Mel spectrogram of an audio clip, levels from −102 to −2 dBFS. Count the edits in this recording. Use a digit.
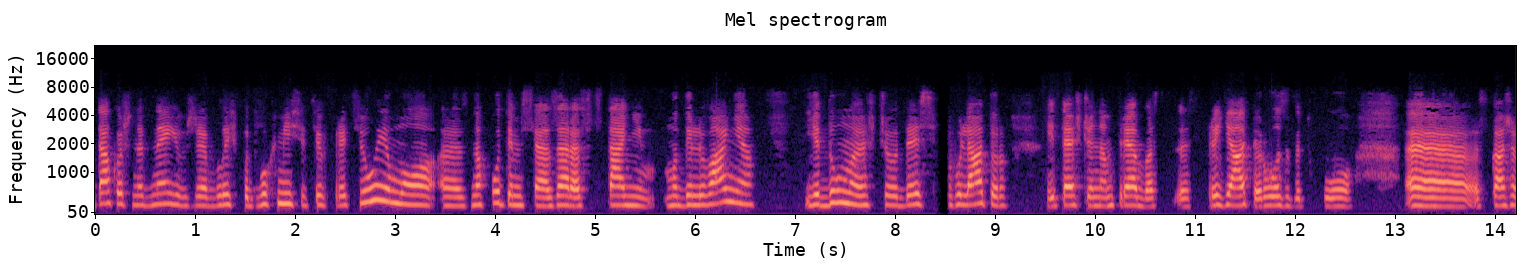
1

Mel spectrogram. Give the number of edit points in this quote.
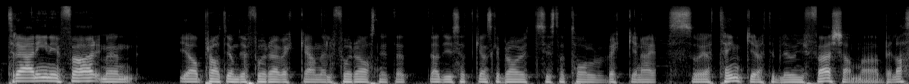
2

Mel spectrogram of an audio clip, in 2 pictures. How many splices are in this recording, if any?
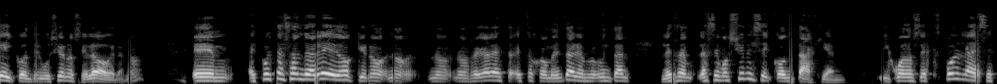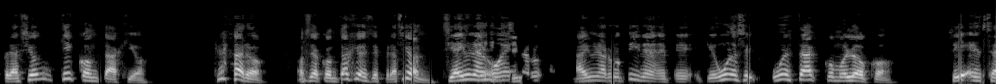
2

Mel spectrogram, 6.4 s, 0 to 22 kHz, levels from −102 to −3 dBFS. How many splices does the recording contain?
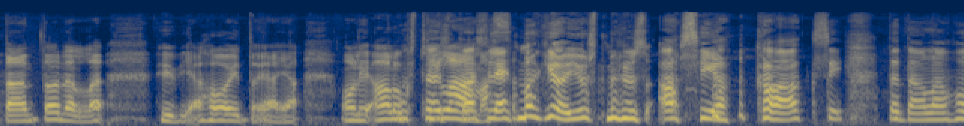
0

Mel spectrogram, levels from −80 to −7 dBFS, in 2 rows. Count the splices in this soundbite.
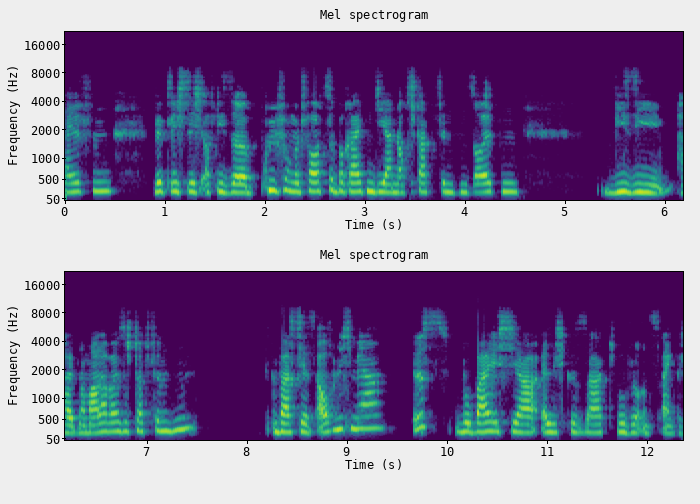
1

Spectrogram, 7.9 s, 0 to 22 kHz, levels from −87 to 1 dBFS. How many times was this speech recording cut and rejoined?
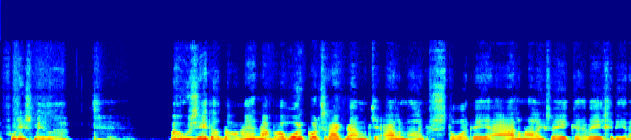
0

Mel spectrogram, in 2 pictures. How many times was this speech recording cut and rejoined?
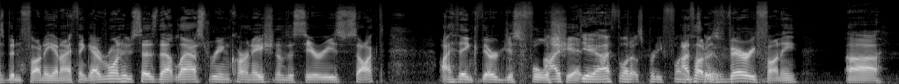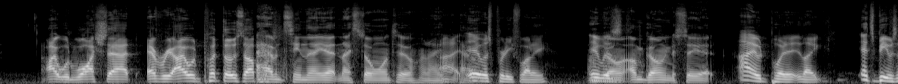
2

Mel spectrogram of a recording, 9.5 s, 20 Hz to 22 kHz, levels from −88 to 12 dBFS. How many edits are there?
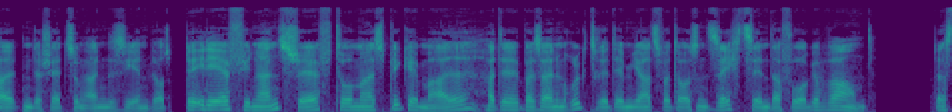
1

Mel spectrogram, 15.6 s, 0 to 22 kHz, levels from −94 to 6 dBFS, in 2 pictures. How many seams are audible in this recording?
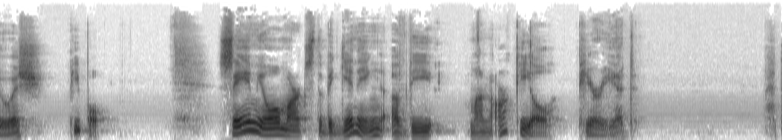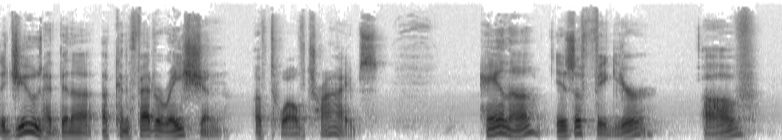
2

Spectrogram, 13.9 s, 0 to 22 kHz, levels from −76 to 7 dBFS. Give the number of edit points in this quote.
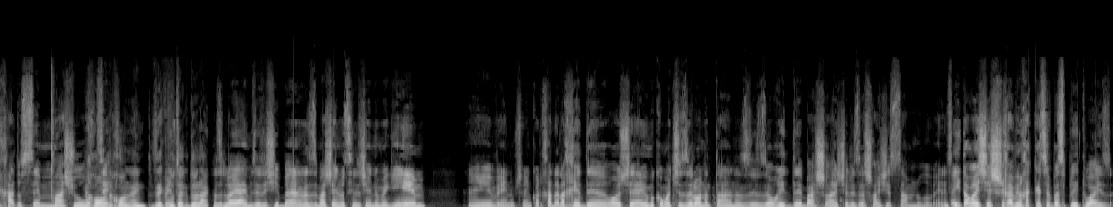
2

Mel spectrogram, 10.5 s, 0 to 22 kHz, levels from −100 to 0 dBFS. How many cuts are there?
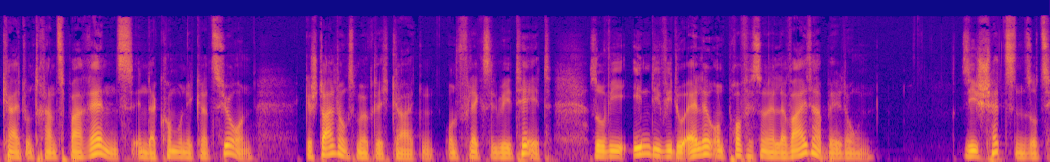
0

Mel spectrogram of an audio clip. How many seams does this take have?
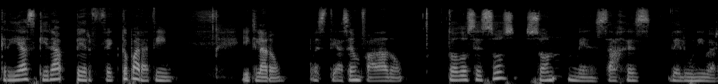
1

